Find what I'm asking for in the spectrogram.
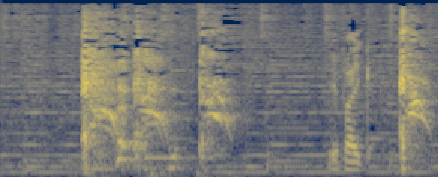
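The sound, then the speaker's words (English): A person coughs in a few short, harsh, raspy bursts spread over several seconds. Some of the coughs are voiced and throaty, like clearing the throat, and no words are spoken. “if I can do it without coughing. I swear to God, it's only when I talk.”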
